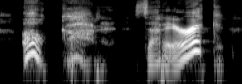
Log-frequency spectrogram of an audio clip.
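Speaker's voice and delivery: muttered under the breath, high. Retelling what someone said after bumping into something: imitating muttering under breath. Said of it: "And under her breath".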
